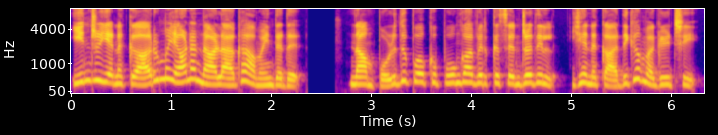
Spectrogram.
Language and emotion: Tamil, happy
